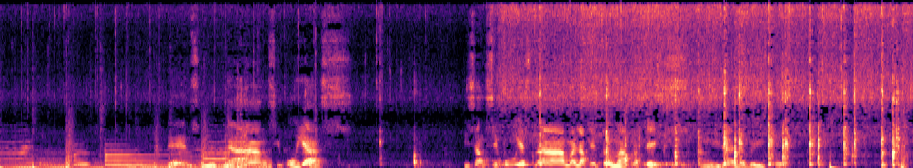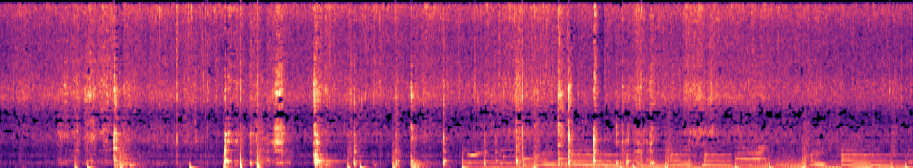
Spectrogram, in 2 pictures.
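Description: A metal spatula scrapes and knocks against a pot.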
